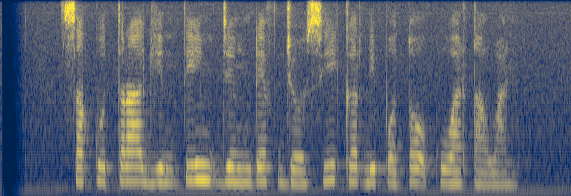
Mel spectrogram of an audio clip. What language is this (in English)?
Sundanese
